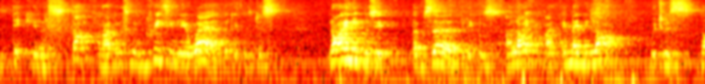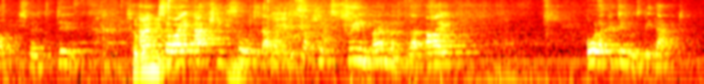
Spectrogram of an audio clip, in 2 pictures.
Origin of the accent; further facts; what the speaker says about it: Sidcup, London, United Kingdom; I came from Sidcup.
